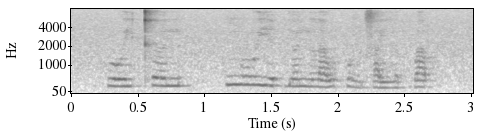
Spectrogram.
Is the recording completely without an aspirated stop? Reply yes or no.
no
